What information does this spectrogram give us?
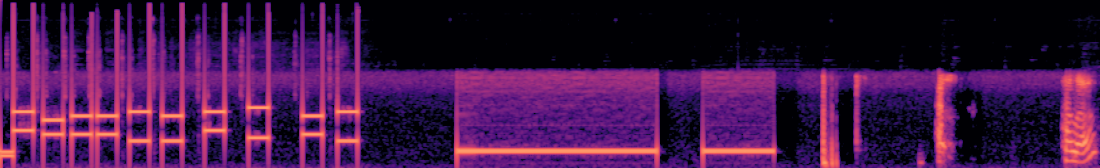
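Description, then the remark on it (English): A rapid series of about eleven clear phone keypad tones dialing a woman's phone number, followed by a steady ringing tone, a short gap, a second ring that cuts off, then faint handling clicks. “Well, I appreciate you giving us her phone number so this way we can call her.”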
